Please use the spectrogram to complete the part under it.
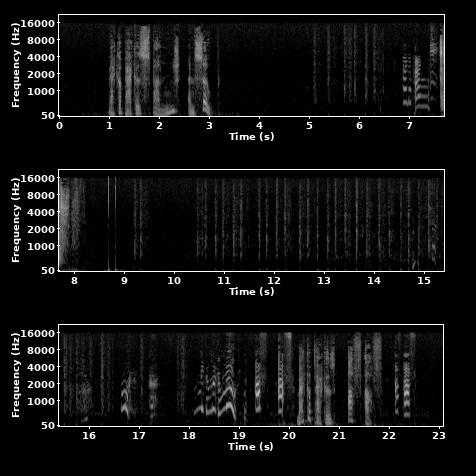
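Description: A small creature babbles in a squeaky, playful voice.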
